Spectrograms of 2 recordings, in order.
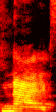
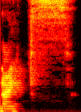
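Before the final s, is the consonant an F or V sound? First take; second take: V; F. First: The consonant before the s is a v sound. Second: The consonant before the s is an f sound. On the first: The speaker calls it right. "knife turns into knives" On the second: The speaker calls it wrong. "I don't say knives"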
